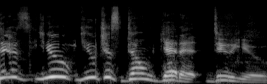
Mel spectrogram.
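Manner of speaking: ordinary talk, nothing marked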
